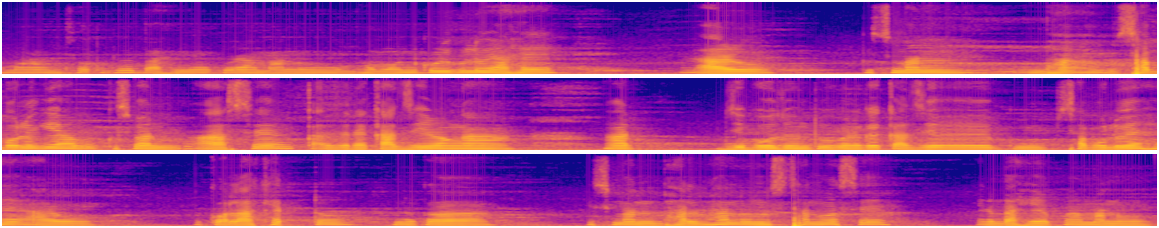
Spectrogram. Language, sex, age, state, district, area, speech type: Assamese, female, 45-60, Assam, Golaghat, urban, spontaneous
